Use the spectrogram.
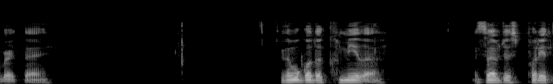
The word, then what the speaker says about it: Camilla: corporate in this act Camilla or Kamiya I don't know I pronounce it Camilla right Camilla because she's not Spanish right it's Pike Camilla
